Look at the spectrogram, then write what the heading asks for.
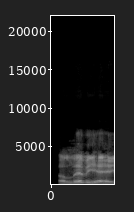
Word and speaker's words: Olivier: Olivier.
